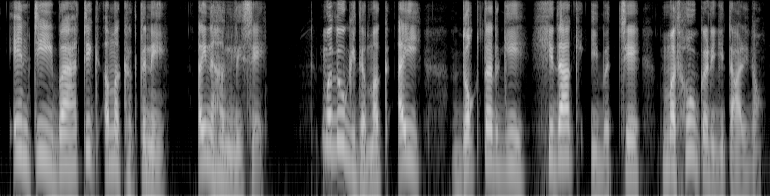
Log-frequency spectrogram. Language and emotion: Manipuri, angry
